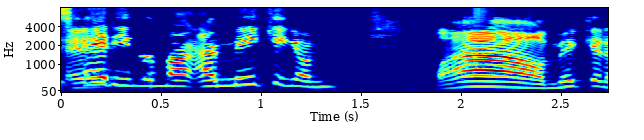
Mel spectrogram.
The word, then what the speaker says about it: Hedy Lamarr: It's Headley Lamarr. Headley. What'd I say? Headley. Oh, I'll put an L in there. No, it is Hedy Hedy Lamarr.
